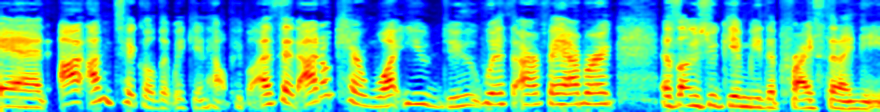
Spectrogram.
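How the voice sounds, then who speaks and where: A woman speaks in a normal speaking voice at a fairly quick pace, her fairly high pitch carried by lively intonation and big swings in loudness. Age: 60s. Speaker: quilt shop owner. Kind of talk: interview. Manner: casual conversational.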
